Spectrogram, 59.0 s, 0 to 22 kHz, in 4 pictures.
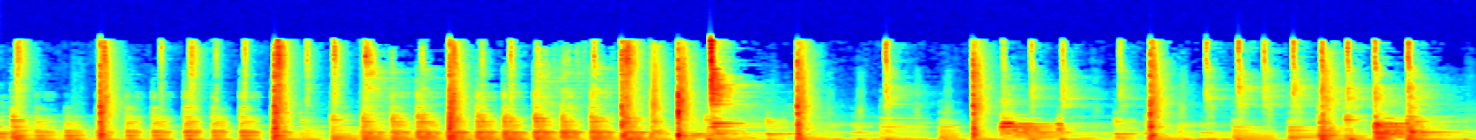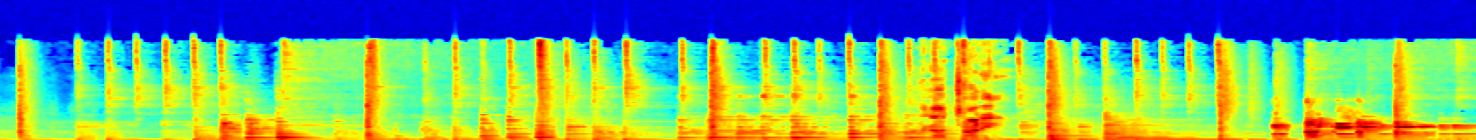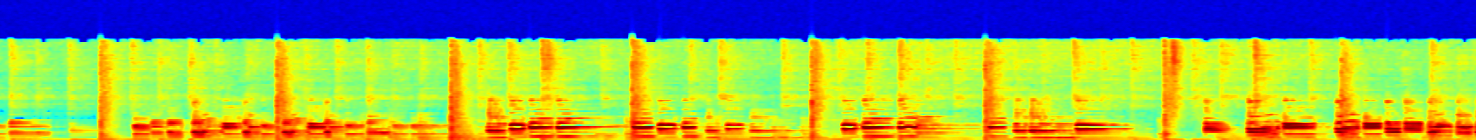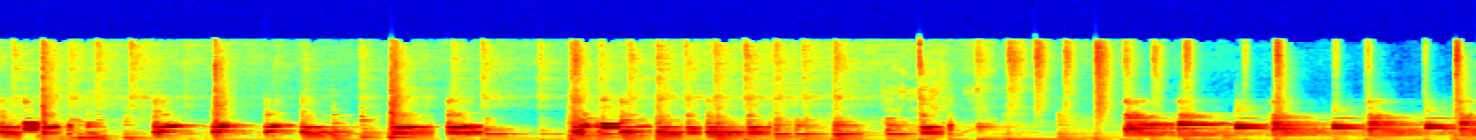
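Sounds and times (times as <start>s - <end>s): bass: 0.0s - 59.0s
blues guitar solo: 0.0s - 59.0s
drums keeping a beat: 0.0s - 59.0s
piano: 0.0s - 59.0s.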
